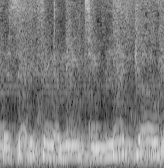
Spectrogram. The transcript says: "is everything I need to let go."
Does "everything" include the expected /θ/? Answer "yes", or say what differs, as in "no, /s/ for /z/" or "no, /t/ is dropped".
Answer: yes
